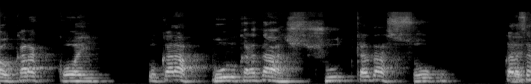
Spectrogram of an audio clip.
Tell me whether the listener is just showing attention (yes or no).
yes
